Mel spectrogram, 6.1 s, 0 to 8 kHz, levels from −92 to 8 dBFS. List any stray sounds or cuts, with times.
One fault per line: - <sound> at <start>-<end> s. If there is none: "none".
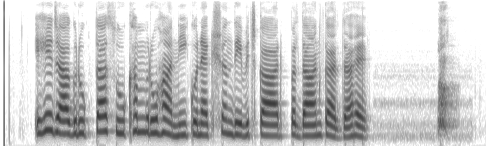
- bark at 5.5-5.8 s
